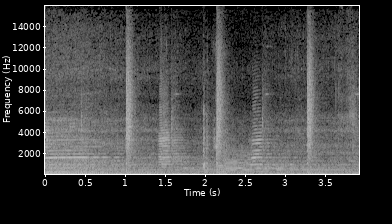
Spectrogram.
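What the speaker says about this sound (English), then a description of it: "Oh yeah, HD sounds good in the tunnel" Harley-Davidson motorcycle engine rumbling loud and steady inside a narrow rock tunnel on Needles Highway in the Black Hills, South Dakota, a deep continuous drone with reverberant echo and occasional sharper bursts.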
